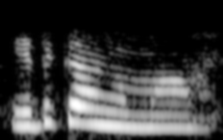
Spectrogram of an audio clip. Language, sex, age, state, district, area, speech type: Tamil, female, 18-30, Tamil Nadu, Karur, rural, conversation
